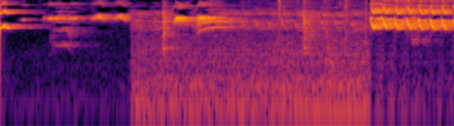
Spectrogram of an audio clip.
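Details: Cililin singing: bursts of very high, thin chirping notes, with a fast rapid-fire series of sharp high pulses at the end and a gap of low background rumble in the middle.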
